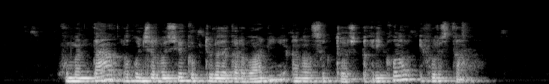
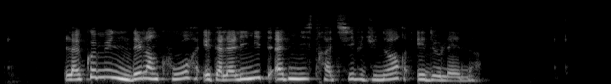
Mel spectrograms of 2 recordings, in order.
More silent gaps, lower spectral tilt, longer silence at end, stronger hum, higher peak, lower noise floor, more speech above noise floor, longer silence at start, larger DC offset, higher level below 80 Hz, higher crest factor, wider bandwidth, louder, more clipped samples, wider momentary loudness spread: neither; about the same, -7.5 dB/octave vs -6.5 dB/octave; second, 0.65 s vs 1.35 s; neither; first, 0 dBFS vs -8 dBFS; second, -61 dBFS vs -78 dBFS; second, 49 dB vs 55 dB; about the same, 0.6 s vs 0.65 s; neither; first, -48 dBFS vs -70 dBFS; about the same, 14 dB vs 16 dB; about the same, 7.2 kHz vs 7.2 kHz; first, -13 LUFS vs -23 LUFS; neither; second, 9 LU vs 13 LU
